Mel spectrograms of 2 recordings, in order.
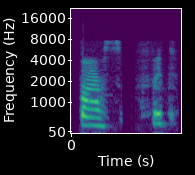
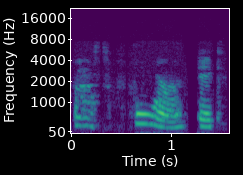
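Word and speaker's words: phosphoric: it makes sense so you wouldn't say phosphic acid you would say fast for acid you wouldn't say phosphorus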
